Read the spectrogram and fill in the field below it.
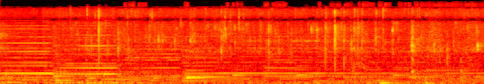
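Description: Urad dal, chana dal, curry leaves and a pinch of hing fry in hot oil, giving a steady, close crackling sizzle with dense little pops over a faint background hum.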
